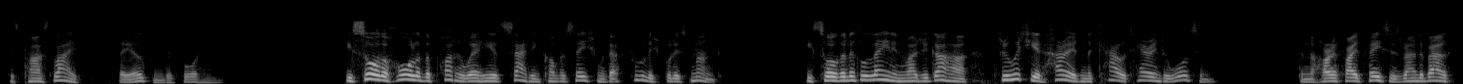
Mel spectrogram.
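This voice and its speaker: A man reading a literary story aloud as an audiobook narrator, in a measured, expressive storytelling manner. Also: fairly high pitch, highs cut off.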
